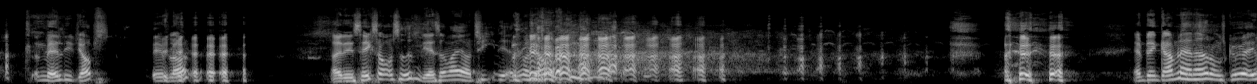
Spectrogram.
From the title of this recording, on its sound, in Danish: LIVE fra Vejle Musikteater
